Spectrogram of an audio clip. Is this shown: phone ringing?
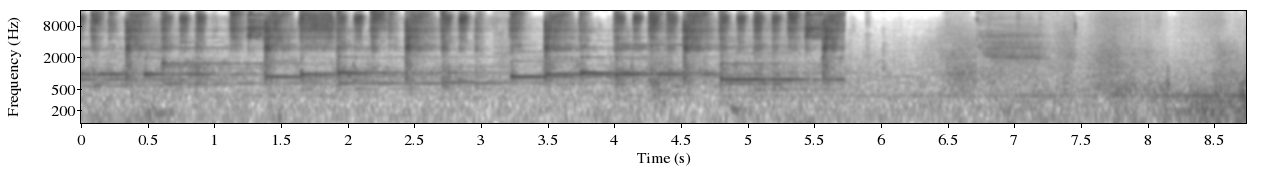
yes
